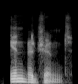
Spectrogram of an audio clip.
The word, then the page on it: indigent: American English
